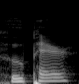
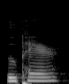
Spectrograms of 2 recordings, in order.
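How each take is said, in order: First: It is said in the Erasmian pronunciation. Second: The same.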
